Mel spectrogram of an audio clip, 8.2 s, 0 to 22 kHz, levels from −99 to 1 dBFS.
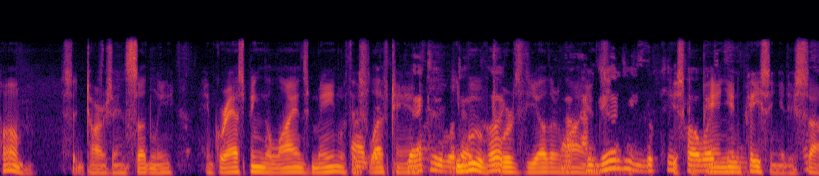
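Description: From 0.98 to 1.91 s, 4.24 to 4.44 s and 6.39 s to the end, an echo leak adds a faint repeat of the speech 363 ms late, about 20 to 30 dB down. It is likely a loudspeaker return the canceller missed, and it sounds like a distinct copy, not a reverberant smear. Speech suppressed in double talk makes the talker dip at 3.47 to 4.36 s (up to about 20 dB), 5.59 to 6.3 s (about 10 dB) and 7.25 to 8.07 s (about 25 dB). This is likely the canceller ducking both sides, so the voice itself sinks rather than gaining an added copy.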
